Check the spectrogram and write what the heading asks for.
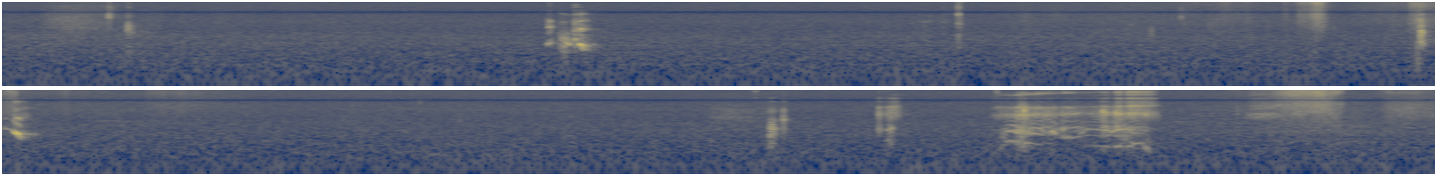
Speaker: the hiccups, baby. You look like you're not sure what to do.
